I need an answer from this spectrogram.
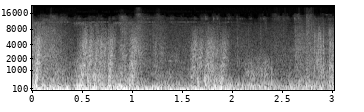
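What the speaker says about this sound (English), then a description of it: "you guys are about to return fire" Massed musket volleys and cannon fire in a Napoleon: Total War battle, a dense, continuous rumble of overlapping booms and crackling shots with no quiet gaps.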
